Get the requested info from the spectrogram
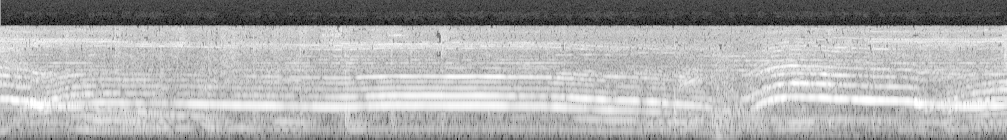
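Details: Thai cats talking to each other: long, sustained, wavering meows held for several seconds, a short dip and break midway, then another rising, drawn-out wail with overlapping tones.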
